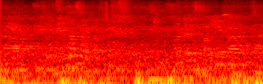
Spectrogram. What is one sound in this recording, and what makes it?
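Men and women chat quietly nearby in a large echoing room.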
